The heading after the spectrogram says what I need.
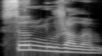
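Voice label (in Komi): сӧн нюжалӧм, Komi, female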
